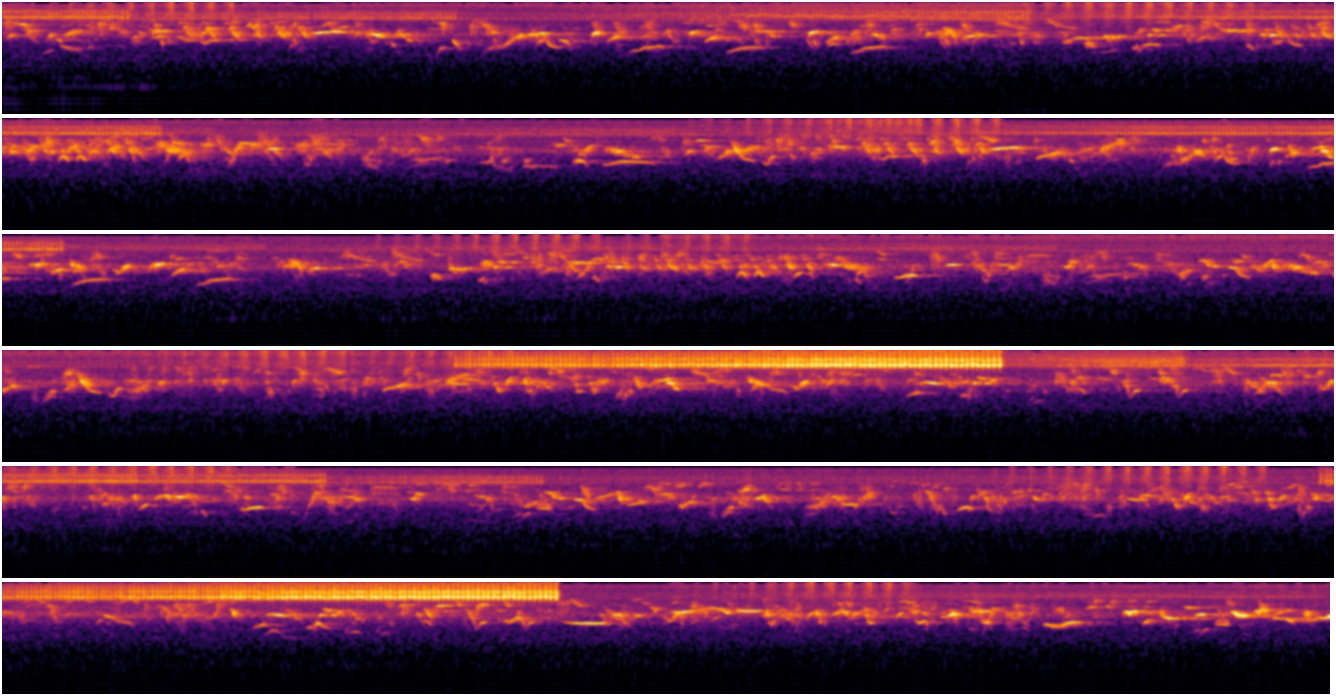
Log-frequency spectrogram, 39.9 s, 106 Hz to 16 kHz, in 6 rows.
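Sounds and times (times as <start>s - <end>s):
insect trills: 0.0s - 7.6s, 15.6s - 29.2s, 31.7s - 36.2s
small birds chirping: 0.0s - 39.9s.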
